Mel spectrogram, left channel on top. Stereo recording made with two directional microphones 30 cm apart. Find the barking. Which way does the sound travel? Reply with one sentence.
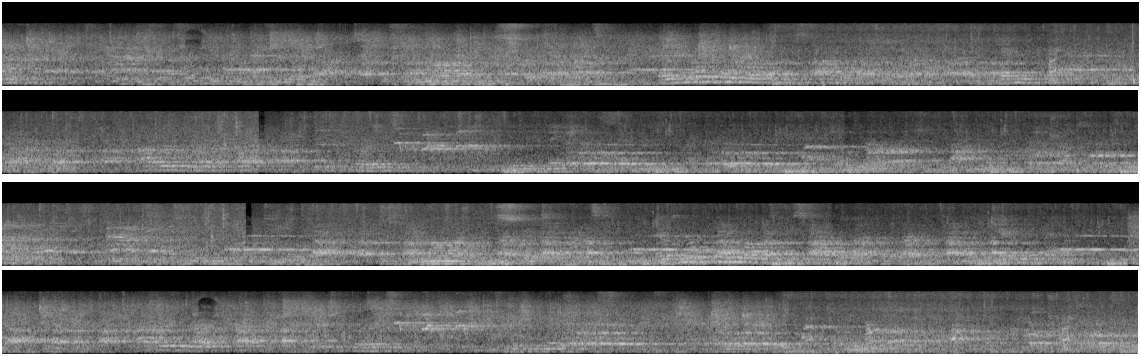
In this clip you hear the barking stay put.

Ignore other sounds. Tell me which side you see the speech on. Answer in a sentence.
You can hear the speech on the right.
